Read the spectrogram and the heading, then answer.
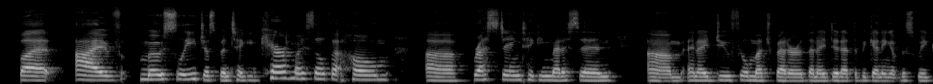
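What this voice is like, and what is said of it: Congested, slightly odd voice. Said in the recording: “I am a bit sick right now. My sinuses are kind of messed up, so that's why my voice is a little weird”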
